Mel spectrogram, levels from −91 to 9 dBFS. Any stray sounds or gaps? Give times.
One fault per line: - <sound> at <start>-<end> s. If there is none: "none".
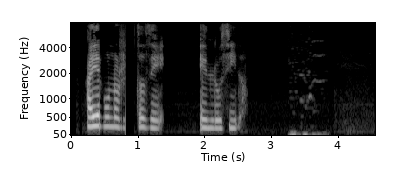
- dropout at 0.8-1.0 s
- squeak at 3.3-3.9 s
